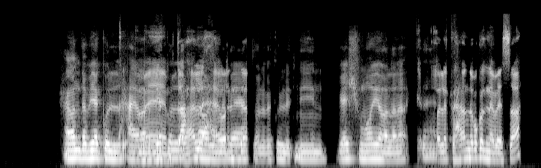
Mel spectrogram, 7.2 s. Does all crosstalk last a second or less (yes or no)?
no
